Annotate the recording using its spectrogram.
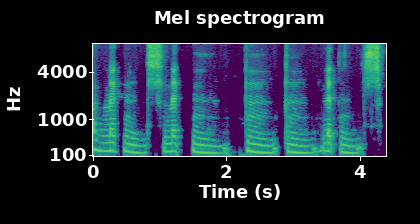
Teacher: В данном случае у нас T даже практически немая, даже не flap T, да? Mittens, mittens.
